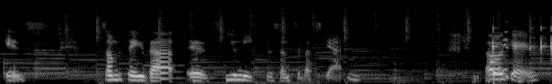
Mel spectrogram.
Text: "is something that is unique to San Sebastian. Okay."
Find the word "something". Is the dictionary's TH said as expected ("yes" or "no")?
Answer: yes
